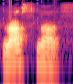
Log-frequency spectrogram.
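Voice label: "laslas", Nigerian Pidgin, female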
